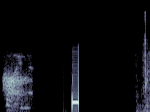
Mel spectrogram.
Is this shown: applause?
no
